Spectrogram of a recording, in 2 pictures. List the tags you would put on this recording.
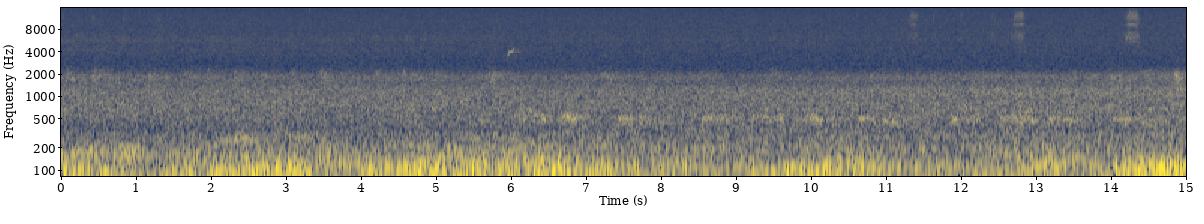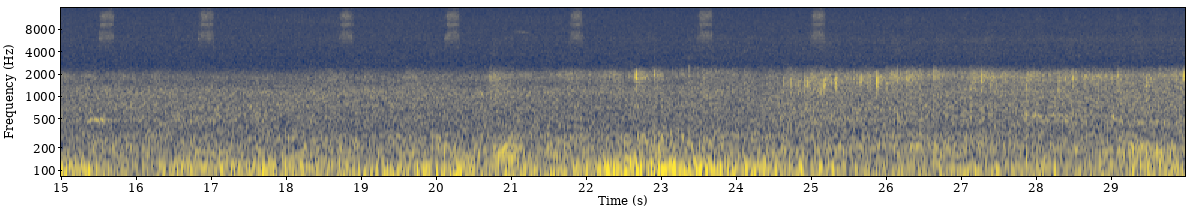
Soundscapes > Nature
soundscape natural-soundscape raspberry-pi field-recording alice-holt-forest meadow phenological-recording nature

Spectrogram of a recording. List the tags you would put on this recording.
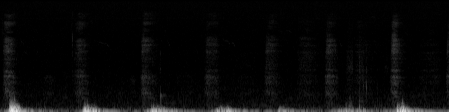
Speech > Other
experimental breathing noise

